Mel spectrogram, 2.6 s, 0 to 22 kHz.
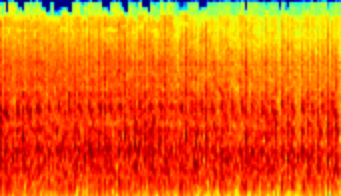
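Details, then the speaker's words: Mercedes M276 engine right after start-up: loud, busy metallic rattle from a worn camshaft adjuster, timing-related, may or may not set a check engine light and can eventually damage the camshaft. "So number 2 is the camshaft adjuster. So a lot of times when you first start up that engine, it rattles like crazy."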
